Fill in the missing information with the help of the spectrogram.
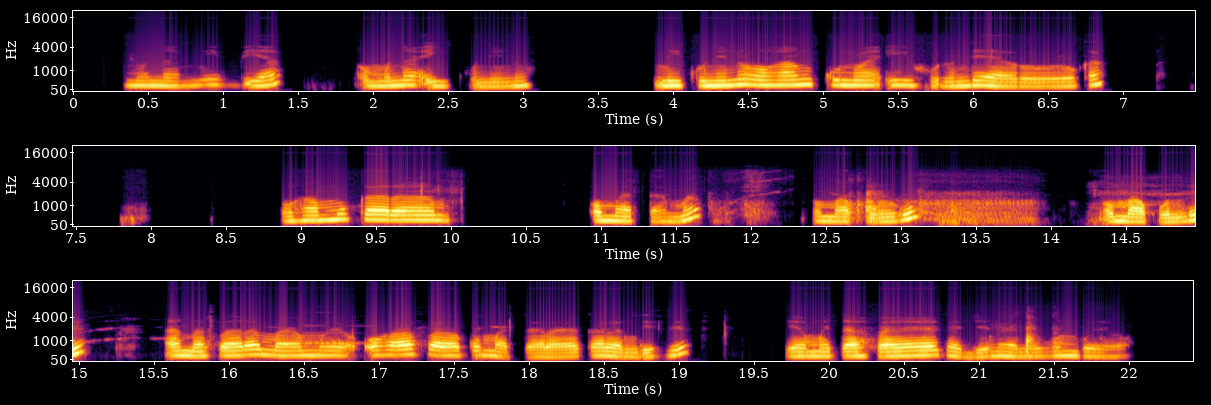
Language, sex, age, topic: Oshiwambo, male, 25-35, agriculture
